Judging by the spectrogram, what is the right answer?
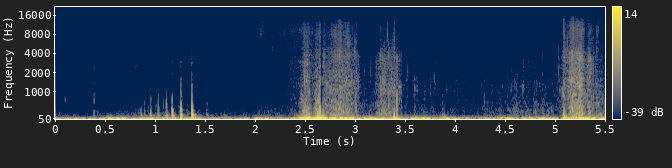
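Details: A woman's stomach growling while hungry or digesting, with some recorded on a "girls day": low gurgling rumbles and bubbling pops in irregular bursts. Hunger-related borborygmi, a normal finding.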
